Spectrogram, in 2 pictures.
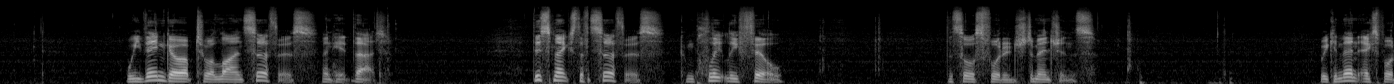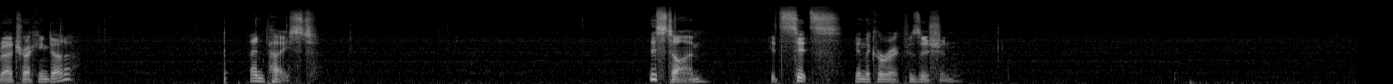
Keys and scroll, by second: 14.7 super+End, 16.8 super+v.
